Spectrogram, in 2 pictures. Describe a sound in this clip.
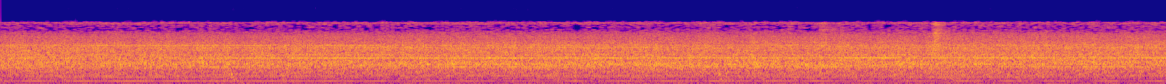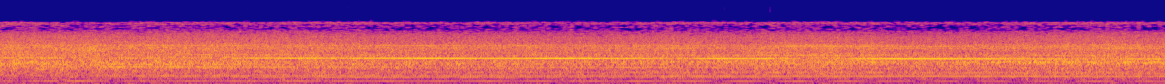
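An electric train hums steadily while standing still.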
